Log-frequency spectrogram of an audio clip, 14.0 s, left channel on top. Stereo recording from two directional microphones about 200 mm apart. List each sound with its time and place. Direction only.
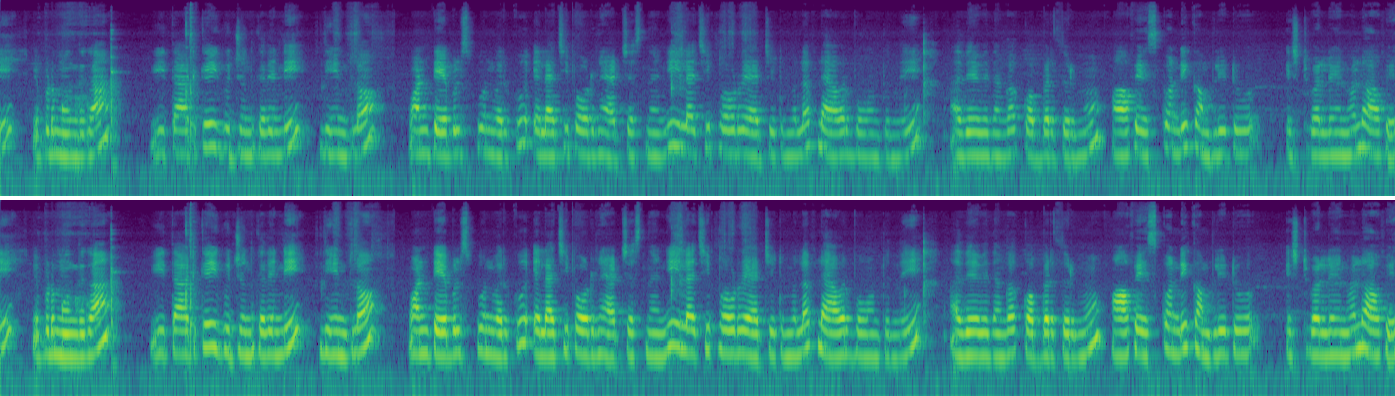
0.0 s speech: 40° right (ahead or behind)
